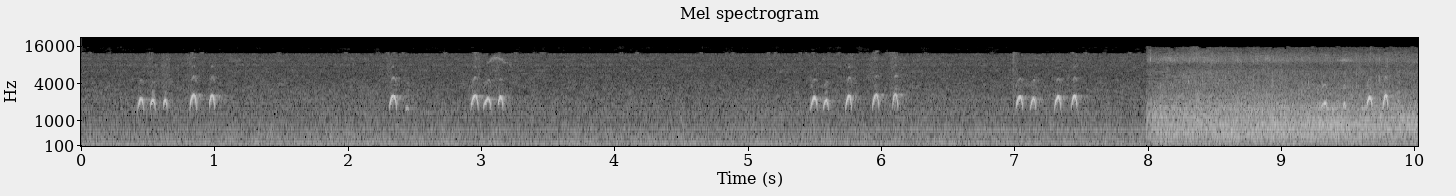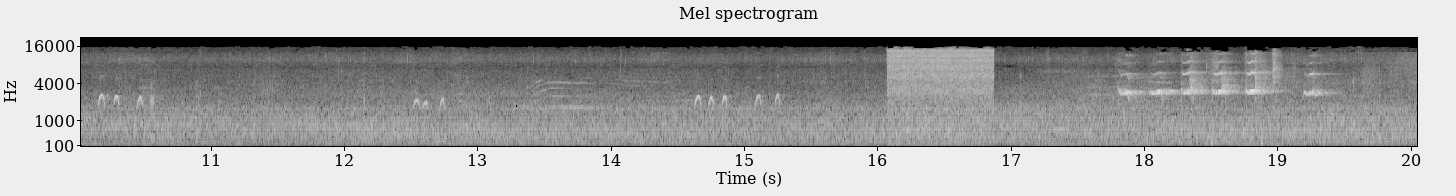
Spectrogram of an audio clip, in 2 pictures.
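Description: Ducks quacking in short, quick runs of two to four calls. About eight seconds in, a steady rushing background comes in. Near the end there is a brief loud hiss, then louder, clearer calls.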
